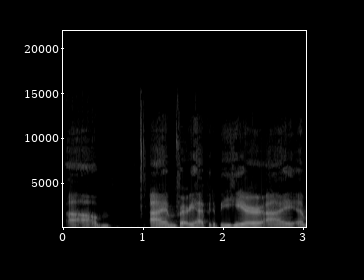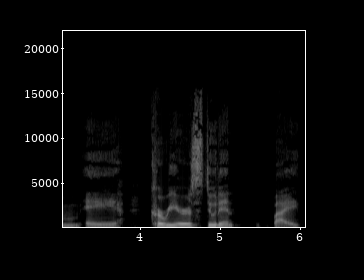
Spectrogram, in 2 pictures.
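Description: A young woman from the United States, a podcast guest, talking in a chatty, animated way and laughing often. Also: sits low, no room sound. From United States, Haitian family. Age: young adult. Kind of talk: casual podcast interview.

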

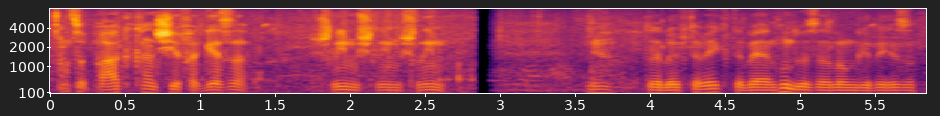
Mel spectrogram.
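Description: A man's voice: deep voice, level tone, brisk. A man in his thirties narrating a casual travel vlog outdoors, talking into an action camera at arm's length and mixing in English words. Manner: chatty, mixes in English words. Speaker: travel vlogger. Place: outdoors in old town streets. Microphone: action camera held at arm's length. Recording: noisy outdoor street ambience.

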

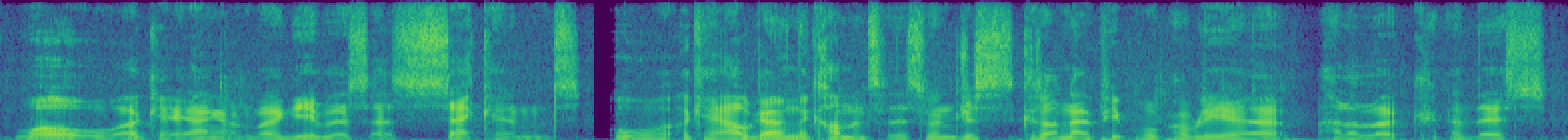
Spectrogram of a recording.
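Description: A man's voice: fairly low pitch, brisk, hardly any pauses. A man in his twenties giving casual reaction commentary as a YouTube host, close to a desk microphone in a bedroom. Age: 20s. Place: bedroom, indoors.

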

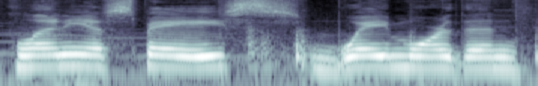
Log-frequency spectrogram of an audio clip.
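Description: Homeowner, female, middle-aged, native Spanish speaker from Cuba; casual house-tour delivery, mid pitch, music underneath. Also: little pitch movement, slow, mellow. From born in Cuba. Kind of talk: casual guided home tour. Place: small wood-panelled house interior. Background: background music.

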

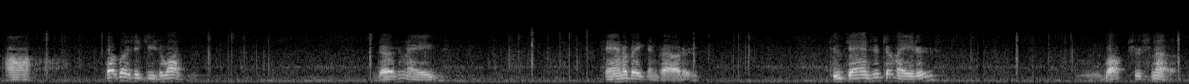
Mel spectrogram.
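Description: An actor playing an earnest, folksy old country storekeeper in a radio comedy, speaking homespun talk with a rural Southern accent. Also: male voice, mid-range voice, lively intonation, slow pace, pauses often. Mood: busy, obliging. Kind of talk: 1930s radio comedy acting. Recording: narrow, noisy old radio recording.

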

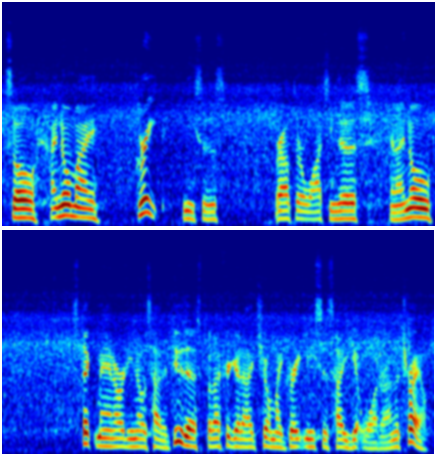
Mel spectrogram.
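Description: A chatty man talks into his phone while hiking on a wooded trail outdoors. His voice is of middling pitch, and he is sometimes winded from the climb. Faint wind and running water sit behind him. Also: normal speed. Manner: chatty, narrating while walking. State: out of breath at times. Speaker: hiker vlogger. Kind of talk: casual trail vlog. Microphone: handheld phone. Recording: faint wind and stream noise.

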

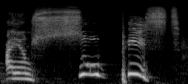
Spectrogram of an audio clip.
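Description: An indignant young Nigerian woman played by an actress in a film drama. Her voice sits fairly high, and she makes her points emphatically, repeating them with exasperated firmness. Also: lively intonation, normal speed, faint music behind, natural voice. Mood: firm, indignant. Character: indignant, principled young Nigerian businesswoman fending off suitor. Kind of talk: naturalistic film drama acting.

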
